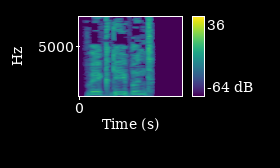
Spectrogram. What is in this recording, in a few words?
"weggebend", German; adjectives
